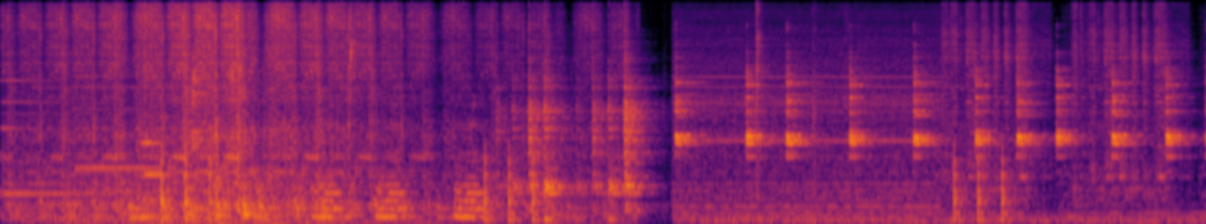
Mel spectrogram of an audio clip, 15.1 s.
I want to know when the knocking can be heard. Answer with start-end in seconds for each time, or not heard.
2.0-2.7, 6.0-7.2, 11.9-13.1.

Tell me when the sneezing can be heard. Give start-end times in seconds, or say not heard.
not heard.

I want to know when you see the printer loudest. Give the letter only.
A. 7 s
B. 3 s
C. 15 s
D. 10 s
B.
